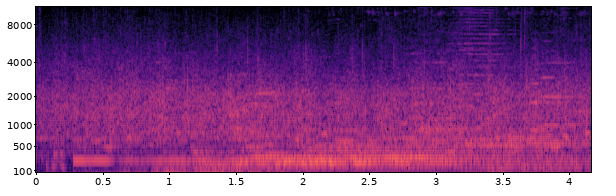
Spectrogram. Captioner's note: audience applauding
